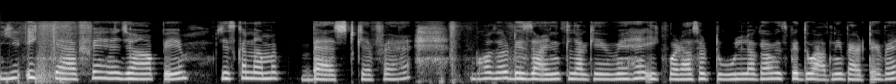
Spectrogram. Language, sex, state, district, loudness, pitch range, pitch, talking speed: Hindi, female, Bihar, West Champaran, -14 LUFS, 245-275 Hz, 255 Hz, 195 wpm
